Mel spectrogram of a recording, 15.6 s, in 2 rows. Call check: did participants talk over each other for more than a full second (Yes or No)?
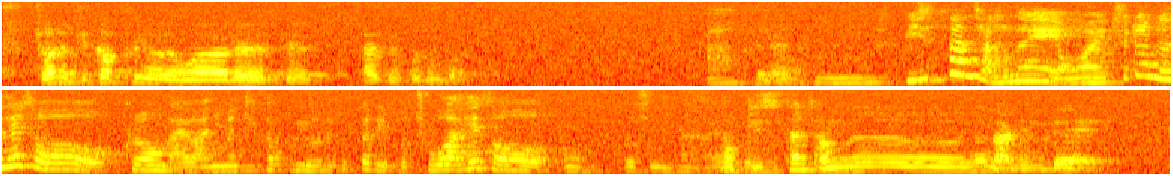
No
